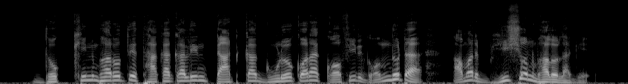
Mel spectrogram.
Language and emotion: Bengali, happy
